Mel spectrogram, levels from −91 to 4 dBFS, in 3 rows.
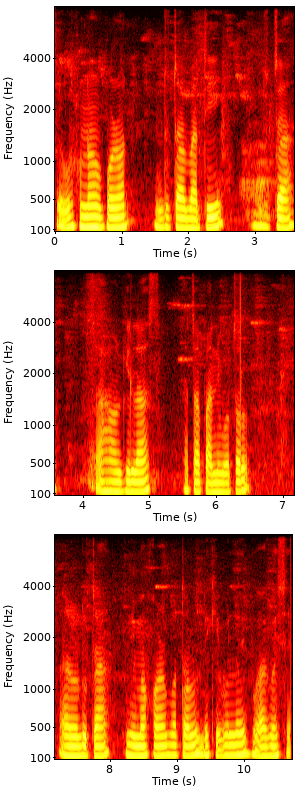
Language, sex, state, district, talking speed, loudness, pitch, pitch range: Assamese, male, Assam, Sonitpur, 100 wpm, -17 LUFS, 130 Hz, 125-140 Hz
